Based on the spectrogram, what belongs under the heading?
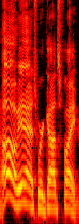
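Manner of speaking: high-pitched mock kid voice; imitating an innocent boy, pitched well up; naive kid. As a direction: chime in like a know-it-all child. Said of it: "He's gonna get made fun of".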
